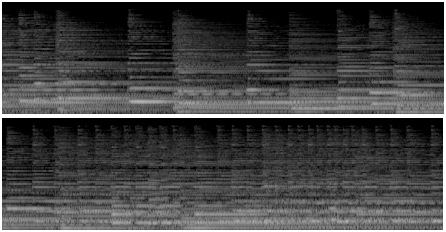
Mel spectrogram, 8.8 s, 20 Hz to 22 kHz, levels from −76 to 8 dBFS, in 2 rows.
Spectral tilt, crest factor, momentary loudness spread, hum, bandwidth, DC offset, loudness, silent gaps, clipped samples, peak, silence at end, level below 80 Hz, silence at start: -5 dB/octave; 14 dB; 3 LU; none; 17 kHz; under 0.1%; -27 LUFS; none; under 0.1%; -12 dBFS; 0 s; -52 dBFS; 0 s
